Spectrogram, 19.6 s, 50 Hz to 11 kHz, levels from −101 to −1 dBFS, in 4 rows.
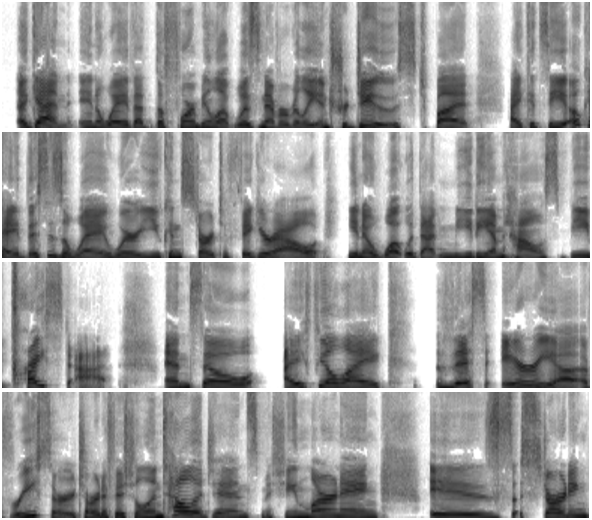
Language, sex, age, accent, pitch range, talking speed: English, female, 20-39, American, 215-275 Hz, 160 wpm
